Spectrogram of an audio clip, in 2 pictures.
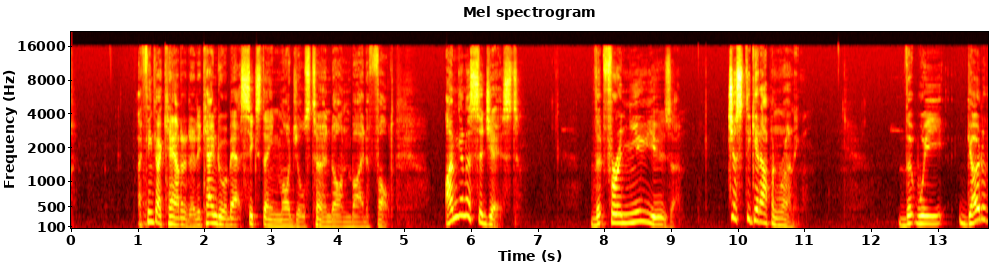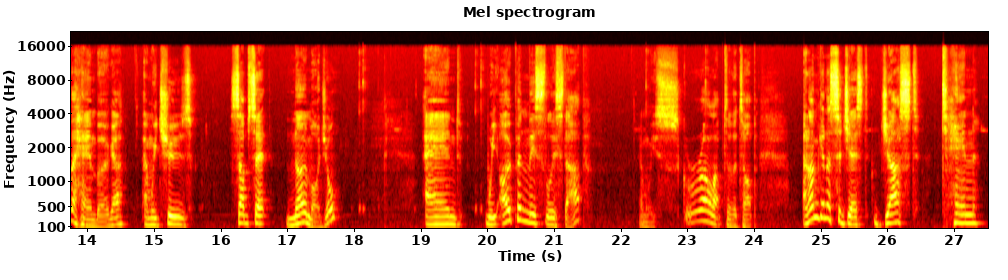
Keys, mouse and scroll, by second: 13.8 click, 18.1 click, 19.9 click, 22.4-23.5 drag.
